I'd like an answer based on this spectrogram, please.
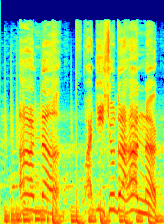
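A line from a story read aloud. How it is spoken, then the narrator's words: Shouting, old woman. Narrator (Russian): кричала старая Агафья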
